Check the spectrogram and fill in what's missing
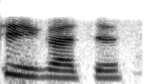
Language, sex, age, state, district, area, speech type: Bengali, female, 30-45, West Bengal, Howrah, urban, conversation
